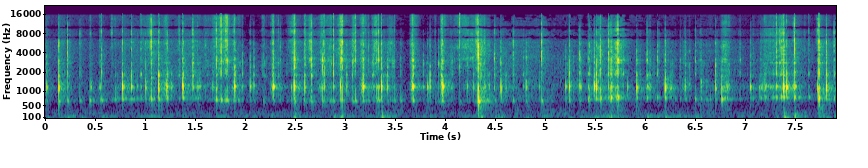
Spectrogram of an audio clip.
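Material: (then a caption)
Plastic. A hollow, green translucent round plastic case, held in both hands, is tapped quickly with the fingernails. The result is a rapid, irregular patter of light, crisp clicks with a hollow, mid-pitched ring near 650 Hz and bright upper edges. There is almost no low end.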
